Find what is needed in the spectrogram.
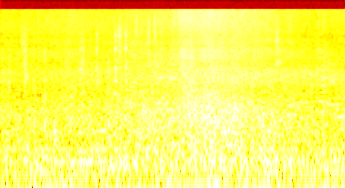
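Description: Faint, steady quayside ambience: an even wash of noise like sea and wind, swelling slightly around the middle.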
